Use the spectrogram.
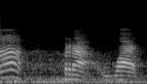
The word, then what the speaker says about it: ประวัติ: สละ ใช่ ไหม คะ สังเกต ว่า เป็น สละ อะไร คะ ที่ ไม่ อ่าน ออก ที่ ไม่ ออก เสียง แล้ว ก็ คือ สระ อิ ใช่ ไหม ขา สะ อิด จะ อยู่ บน ตอ เต่า เวลา เรา อ่าน เรา จะ ไม่ อ่าน ออก เสียง สระ อิ ใช่ ไหม คะ ดัง นั้น เรา จึง อ่าน คำ มี ว่า ประวัติ นั่น เอง ค่ะ อ่ะ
